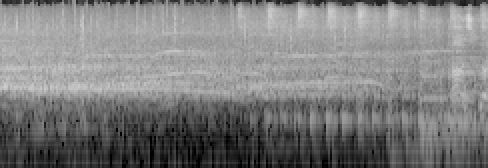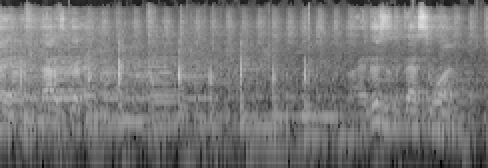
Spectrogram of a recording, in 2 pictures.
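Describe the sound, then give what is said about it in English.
A crowd, told to turn around and face the back of the room as if the stage were there, cheers loudly with whoops and shouts, the sustained roar gradually giving way to a jumble of excited voices chattering over one another. “And just cheer, face, and fall.”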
